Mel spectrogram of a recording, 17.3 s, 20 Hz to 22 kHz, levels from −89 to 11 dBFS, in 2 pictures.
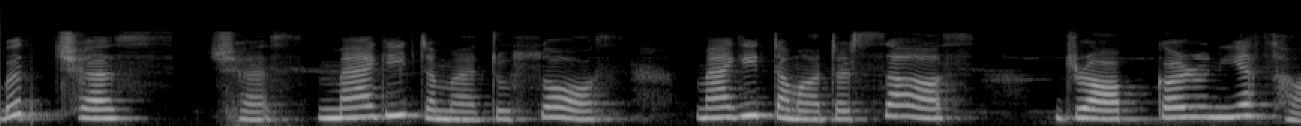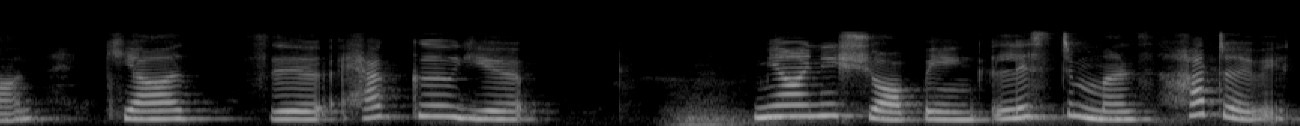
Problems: none marked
